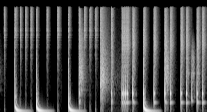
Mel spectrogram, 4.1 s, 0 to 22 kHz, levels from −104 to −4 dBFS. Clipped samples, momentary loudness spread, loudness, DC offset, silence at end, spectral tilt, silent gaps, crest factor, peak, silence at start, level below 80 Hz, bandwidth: under 0.1%; 5 LU; -20 LUFS; under 0.1%; 0.05 s; -3.5 dB/octave; 0.16-0.28 s, 1.24-1.35 s, 2.78-2.85 s; 20 dB; 0 dBFS; 0.05 s; -30 dBFS; 17 kHz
